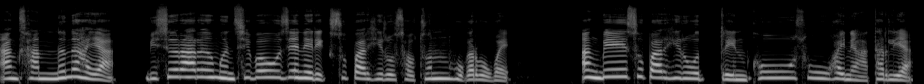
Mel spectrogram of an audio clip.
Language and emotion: Bodo, disgusted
